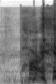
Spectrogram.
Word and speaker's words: Park: It's called pork. Holy crap. – Pork? – Park. – It's a four-letter word. – It's a four-letter and I butchered it. Park cognac. – One syllable.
